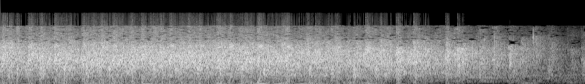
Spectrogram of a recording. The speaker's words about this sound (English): That got bigger applause than your question.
